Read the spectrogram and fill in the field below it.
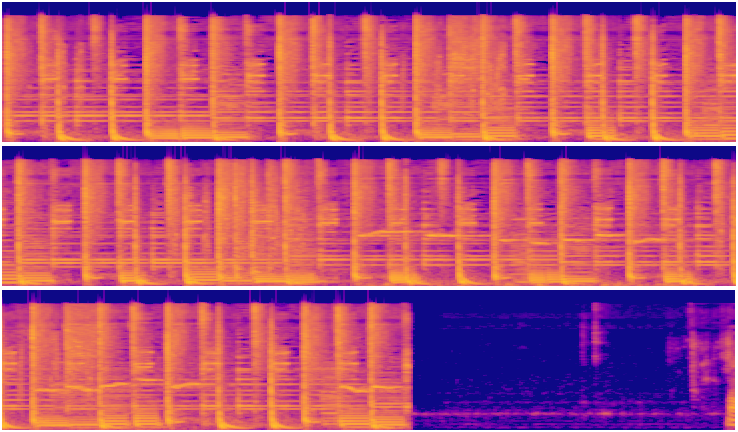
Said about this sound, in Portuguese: E logo no nosso primeiro episódio, vamos colocar nossa vinhetinha, porque a gente já tem uma vinhetinha.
